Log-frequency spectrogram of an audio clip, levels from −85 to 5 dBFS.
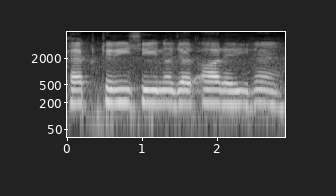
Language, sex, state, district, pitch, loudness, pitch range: Hindi, female, Haryana, Jhajjar, 190 Hz, -14 LUFS, 185-195 Hz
